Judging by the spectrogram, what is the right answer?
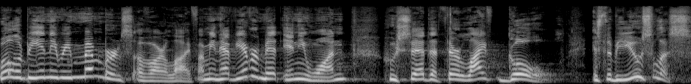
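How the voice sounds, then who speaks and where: This man's pitch is extremely high, with very wide swings and a moderate pace. His loudness stays very even over noticeable background noise. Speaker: pastor and Bible teacher. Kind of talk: sermon. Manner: halting, frequent fillers and repeats.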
